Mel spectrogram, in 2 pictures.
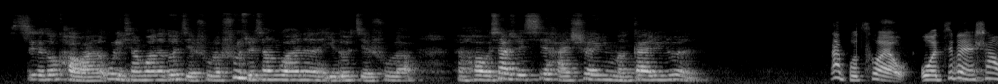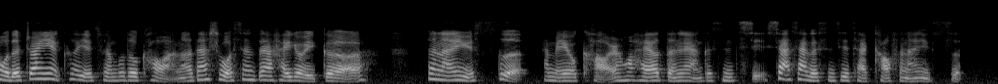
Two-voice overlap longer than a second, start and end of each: none

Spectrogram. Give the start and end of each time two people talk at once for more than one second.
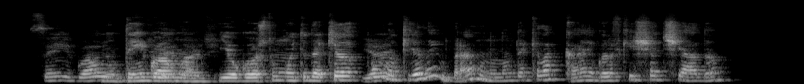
1.0-2.2

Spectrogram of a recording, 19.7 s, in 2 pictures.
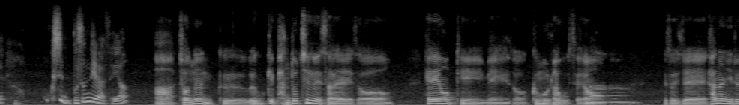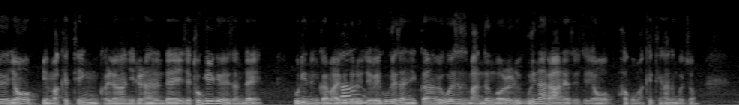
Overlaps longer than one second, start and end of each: none

